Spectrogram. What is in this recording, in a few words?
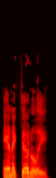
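"anecdotally", British English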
